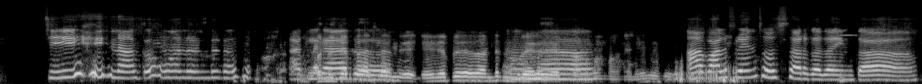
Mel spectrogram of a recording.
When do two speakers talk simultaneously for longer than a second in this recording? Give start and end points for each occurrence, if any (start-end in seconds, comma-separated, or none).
none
